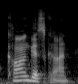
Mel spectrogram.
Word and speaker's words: Kangaskhan: Is that, am I saying it right now? You want me to elongate the A's? – Yeah, you got it. Kangaskhan. – Kangaskhan.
